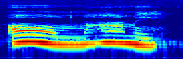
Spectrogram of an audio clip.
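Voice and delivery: gently indulge your mother, lightly imitated; a touch of tender daughter calling her mother; sweet adult-child voice. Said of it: "Katie said in this voice".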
